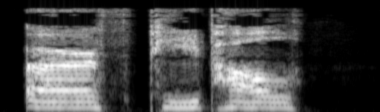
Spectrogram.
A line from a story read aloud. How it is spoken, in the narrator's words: the voice roared from the spaceship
